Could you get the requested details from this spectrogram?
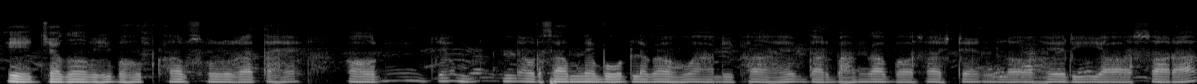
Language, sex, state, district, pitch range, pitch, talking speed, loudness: Maithili, male, Bihar, Darbhanga, 115-125 Hz, 120 Hz, 110 wpm, -32 LUFS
